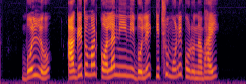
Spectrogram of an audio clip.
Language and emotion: Bengali, neutral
